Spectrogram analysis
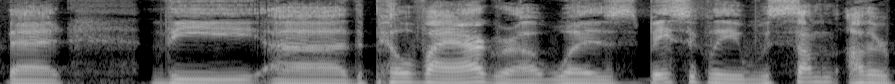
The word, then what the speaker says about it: Viagra: the show called it Viagra and I was like what is Viagra and then I realized oh Viagra so he's German that's how they pronounce things but the serend depy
